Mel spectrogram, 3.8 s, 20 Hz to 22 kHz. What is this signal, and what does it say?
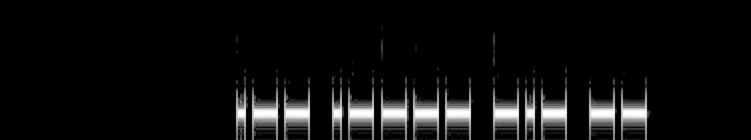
Morse code, heard as a keyed tone, about 30 wpm, 700 Hz. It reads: W1KM
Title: Easy Call Signs Repeated 2x - 30wpm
